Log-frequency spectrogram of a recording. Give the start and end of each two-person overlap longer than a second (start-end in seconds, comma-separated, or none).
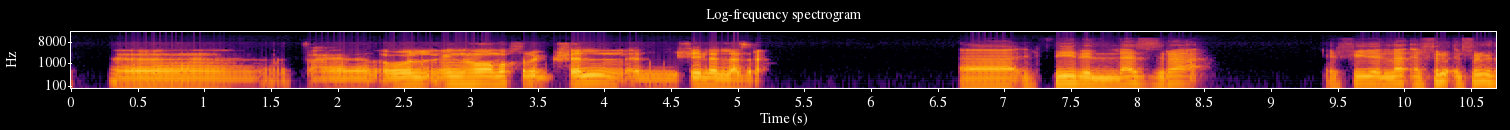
none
